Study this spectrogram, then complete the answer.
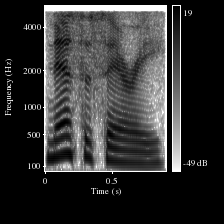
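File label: "necessary", us English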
